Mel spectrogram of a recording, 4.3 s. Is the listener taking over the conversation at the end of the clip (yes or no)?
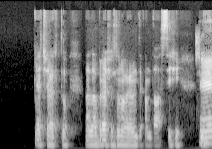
no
